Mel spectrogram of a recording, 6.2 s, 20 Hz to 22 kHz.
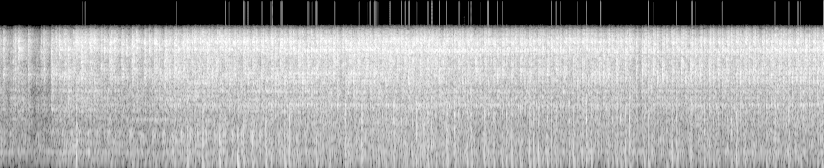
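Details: Yamaha SZ 150 motorcycle engine running with a loud, fast metallic top-end clatter swamping the exhaust, still noisy after timing chain and tensioner were replaced; oil level still present; top-end mechanical rattle, cause being traced.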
